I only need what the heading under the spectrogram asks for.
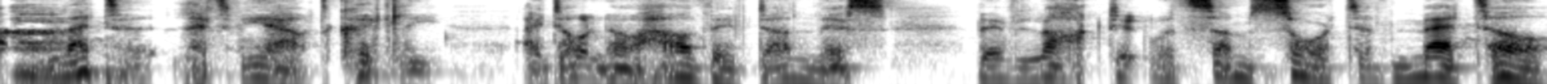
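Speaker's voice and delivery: furious, irate creature voice. Narrator voices a chained lizardfolk prisoner, angry and irate. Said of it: "and you hear the lizard folk on the far end. He is clearly angry and irate, cursing and saying, "By my kinfolk, I'll devour you. How dare you chain me? How dare you lock the child of [name]? Let me /".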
